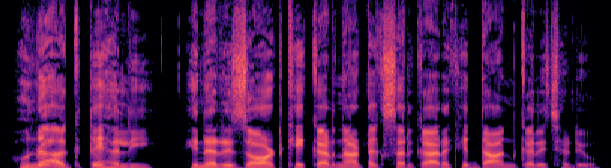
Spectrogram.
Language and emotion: Sindhi, neutral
